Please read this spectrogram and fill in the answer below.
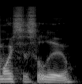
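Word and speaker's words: Moisés Alou: We get 2 RBIs from Moises Alou.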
